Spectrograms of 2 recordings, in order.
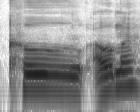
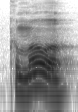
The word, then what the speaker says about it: Cuomo: New York Governor Andrew Cuomo, I don't know how you say his name, Cuomo, I believe that's how you say it, has ordered the state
